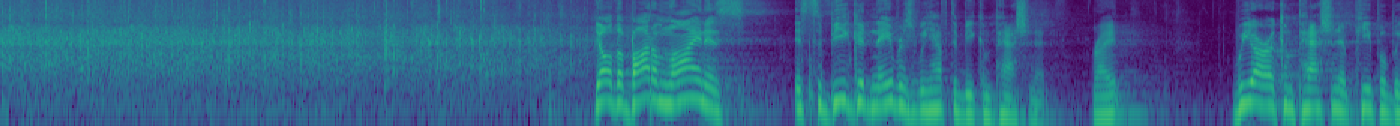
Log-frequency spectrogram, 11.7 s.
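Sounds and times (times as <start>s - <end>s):
round of applause: 0.0s - 5.3s
speech: 5.0s - 9.5s, 10.3s - 11.6s.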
